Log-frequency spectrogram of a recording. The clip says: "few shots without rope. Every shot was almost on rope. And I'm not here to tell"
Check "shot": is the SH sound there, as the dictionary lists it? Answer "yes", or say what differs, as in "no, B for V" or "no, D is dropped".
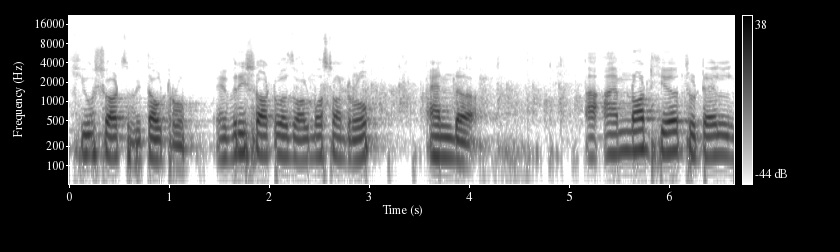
yes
